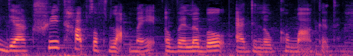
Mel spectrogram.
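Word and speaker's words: 腊味: The most significant dish for the Cantonese is lap mei, cured meat or the preserved meat. In Mandarin, it is read as la wei.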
